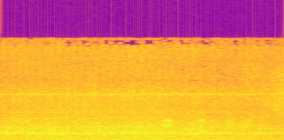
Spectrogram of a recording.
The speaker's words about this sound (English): In these exercises, there's a huge amount of activity. You've got Marines taking off in helicopters, clattering away into the jungle. Some of them are carrying ultralight vehicles that will act as their mobile command post.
